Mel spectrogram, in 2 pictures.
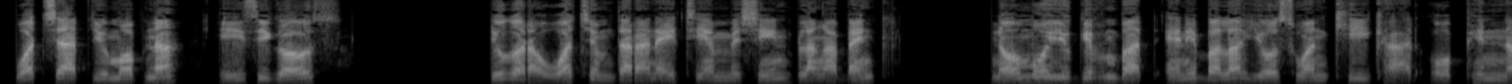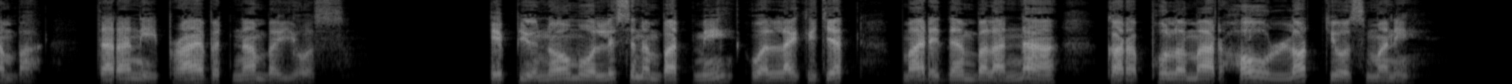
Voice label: kriol

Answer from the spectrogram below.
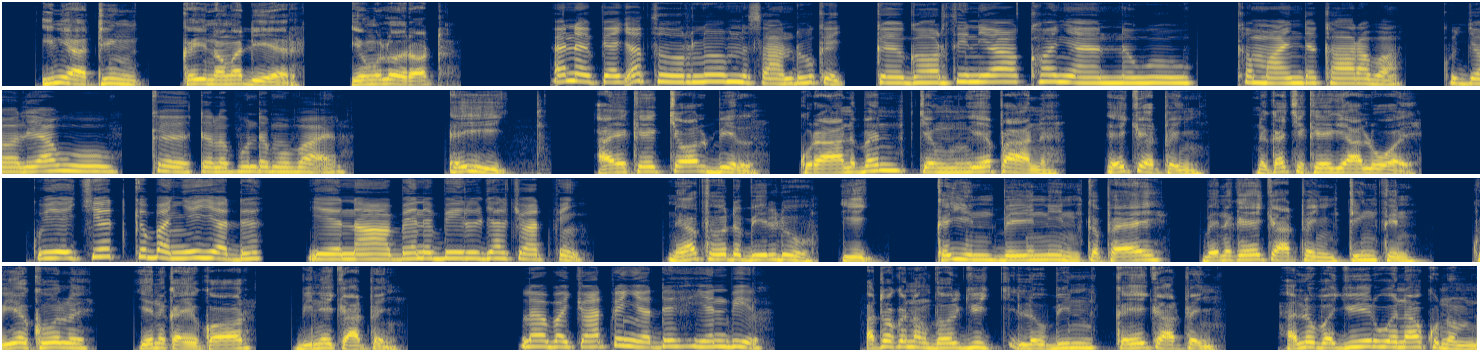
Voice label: paying bills dinka

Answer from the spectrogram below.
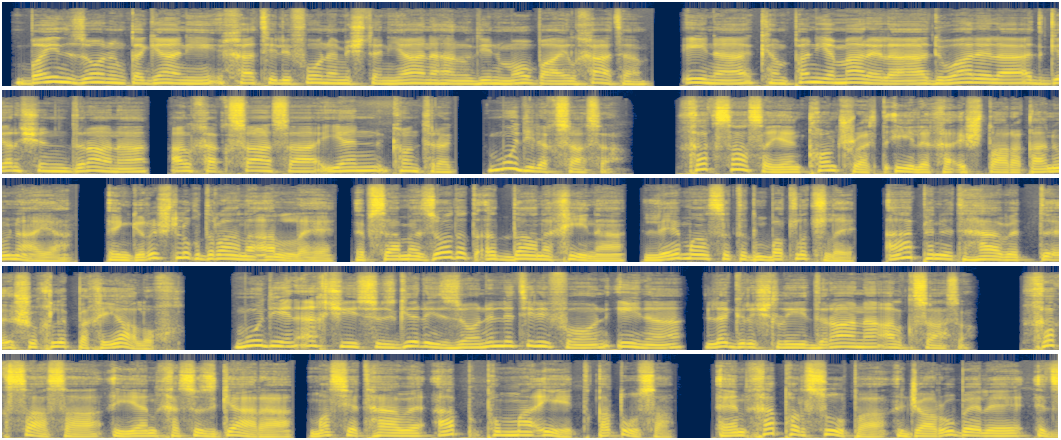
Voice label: contracts assyrian

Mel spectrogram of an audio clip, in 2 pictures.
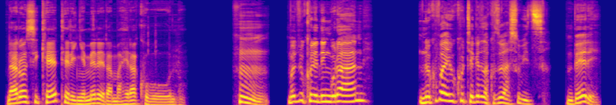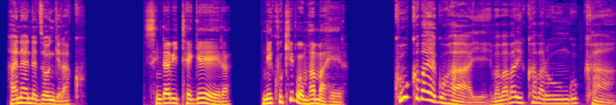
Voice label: credit, kirundi

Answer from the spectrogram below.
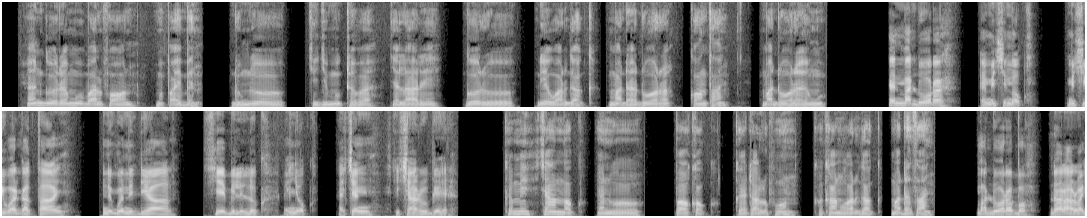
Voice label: contracts nuer

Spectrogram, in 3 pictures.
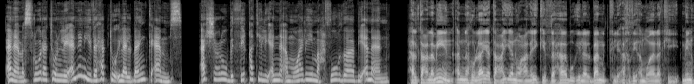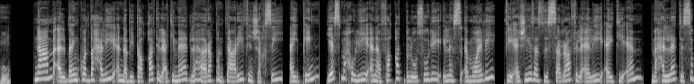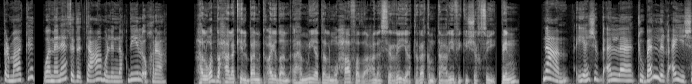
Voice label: banking arabic

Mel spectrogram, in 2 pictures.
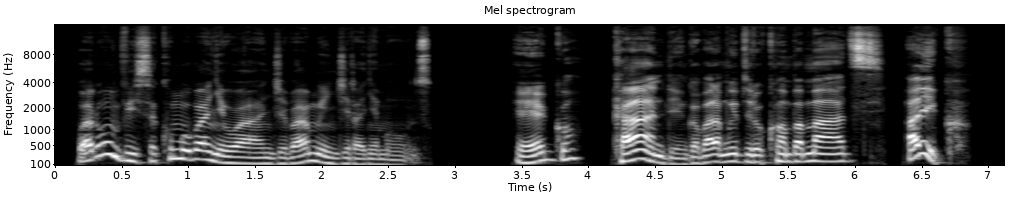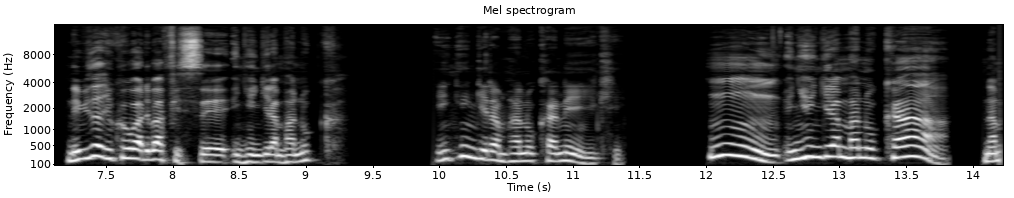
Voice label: insurance, kirundi

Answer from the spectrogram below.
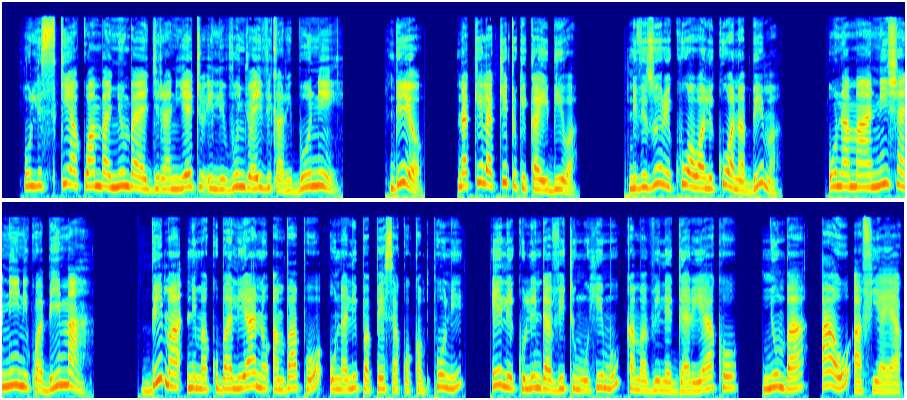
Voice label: insurance swahili

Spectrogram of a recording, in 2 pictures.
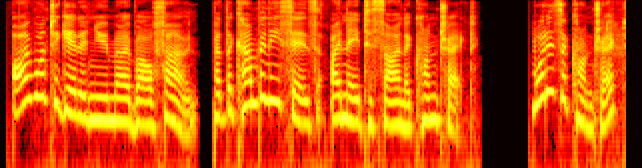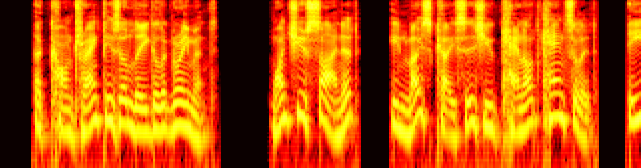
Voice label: contracts english

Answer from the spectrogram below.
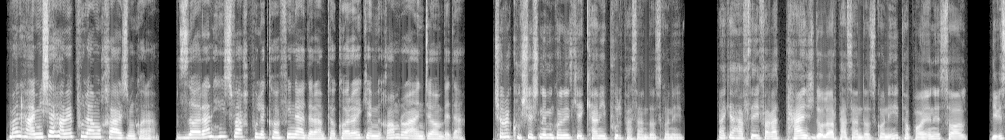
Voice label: saving money farsi

